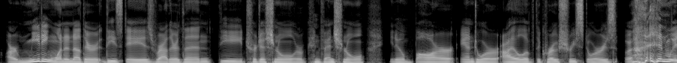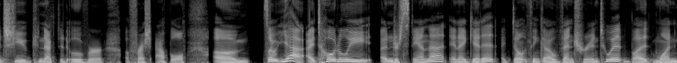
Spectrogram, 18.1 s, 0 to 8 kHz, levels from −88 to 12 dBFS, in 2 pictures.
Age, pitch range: 20-39, 150-190 Hz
